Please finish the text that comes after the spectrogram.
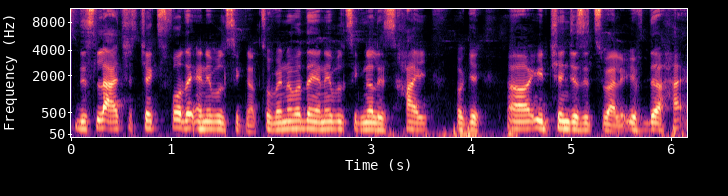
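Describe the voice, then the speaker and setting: A man in his twenties, a native Tamil speaker with an Indian accent, giving an explanatory lecture in a halting, repetitive way. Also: mid-range voice. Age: 20s. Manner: halting, repetitive, frequently checking with "okay". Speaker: teacher, video channel host.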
